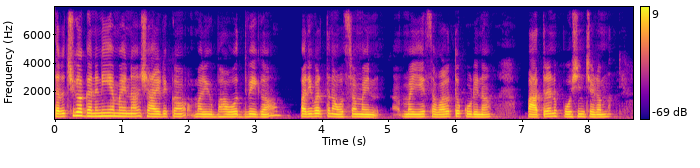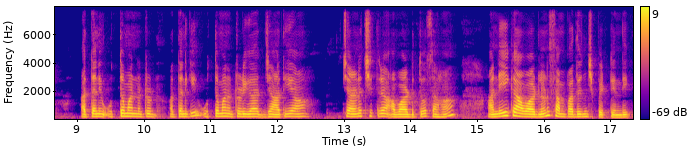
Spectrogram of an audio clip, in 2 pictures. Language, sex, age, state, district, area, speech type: Telugu, female, 18-30, Telangana, Hanamkonda, urban, spontaneous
